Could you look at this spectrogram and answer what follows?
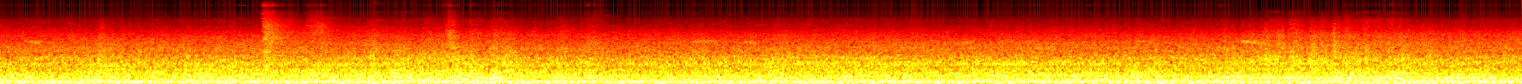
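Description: Rapti Sagar Express rumbling along its tracks as another train crosses past, a loud, dense, continuous roar without voices.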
